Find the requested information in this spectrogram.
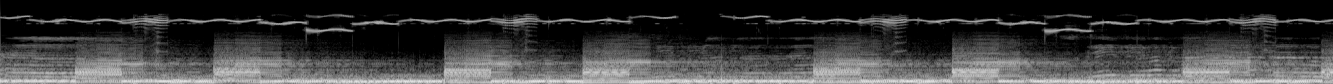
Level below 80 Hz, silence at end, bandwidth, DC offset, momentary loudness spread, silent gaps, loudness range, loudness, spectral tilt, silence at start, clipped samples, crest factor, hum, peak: -34 dBFS; 0 s; 11 kHz; under 0.1%; 1 LU; none; 1 LU; -13 LUFS; -5.5 dB/octave; 0 s; under 0.1%; 12 dB; none; 0 dBFS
